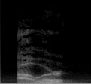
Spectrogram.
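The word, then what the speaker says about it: our: کلمه اور که برای صفت ملکی هست تلفظ آر هم داره دو تلفظ داره اور و آ یه مقداری راحت‌تر میشه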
